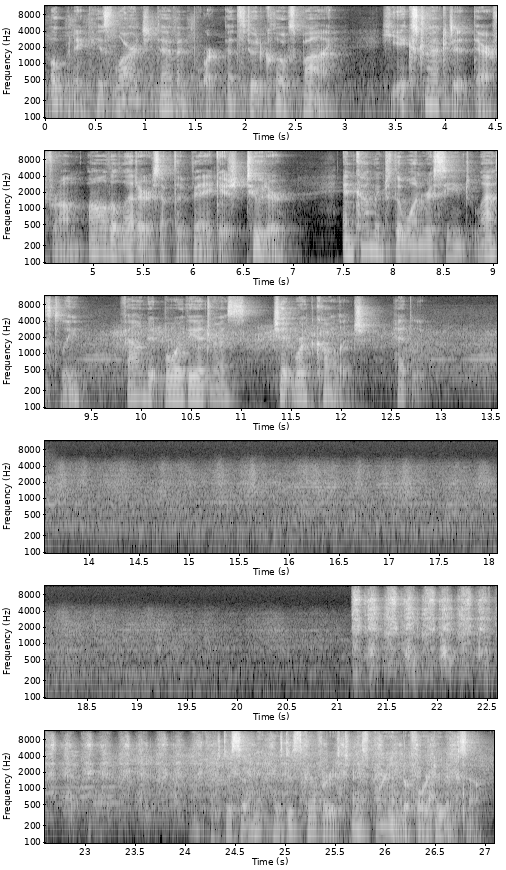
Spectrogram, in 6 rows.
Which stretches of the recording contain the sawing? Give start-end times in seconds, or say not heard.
0.0-1.6, 21.1-26.9.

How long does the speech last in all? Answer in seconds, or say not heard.
16 s.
